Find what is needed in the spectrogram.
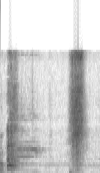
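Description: A short thin whine, then a sharp hissing breath about a second and a half in: a person reacting to the burn of hot chili peppers.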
